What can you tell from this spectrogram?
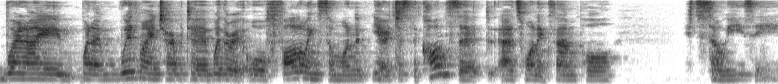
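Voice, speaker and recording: A woman with a plain, everyday voice speaks at a moderate pace, with fairly low pitch and fairly even intonation. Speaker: tech company accessibility executive. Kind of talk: interview conversation.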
